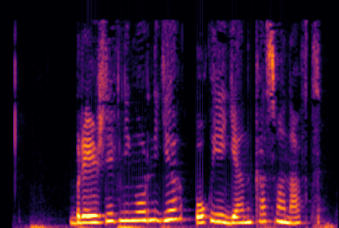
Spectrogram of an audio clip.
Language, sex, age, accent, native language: Uzbek, female, under 19, Qoraqalpog'iston, Uzbek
